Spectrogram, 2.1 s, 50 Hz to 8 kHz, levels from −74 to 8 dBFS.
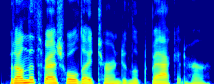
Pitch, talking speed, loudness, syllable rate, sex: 155 Hz, 305 wpm, -18 LUFS, 7.0 syllables/s, female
